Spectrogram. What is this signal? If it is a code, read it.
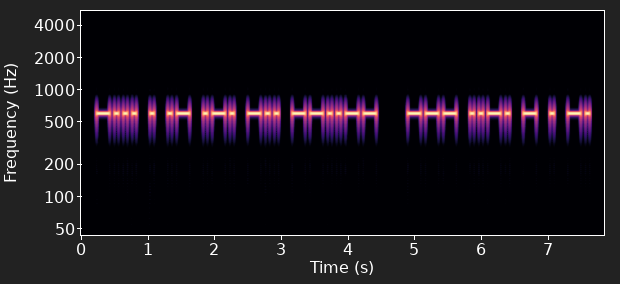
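Morse code, heard as a keyed tone, about 18 wpm, 600 Hz. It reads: BEARD, OFTEN
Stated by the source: Morse practice at 18 wpm, English text, from CW med Gnister.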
